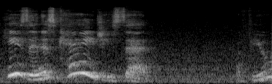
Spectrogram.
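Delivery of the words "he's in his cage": very high, loud blurt; boy blurting in disbelief; blurted alarm. A narrator's reading. Garth blurting out.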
